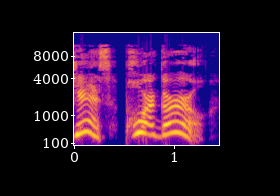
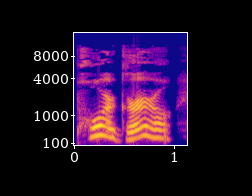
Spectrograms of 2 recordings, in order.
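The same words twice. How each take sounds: First: Put-on "Yes, poor girl" drawn out slow and higher, as a firm answer; emphatic confirmation. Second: Mildly mocked-up querying retort; questioning echo. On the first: Husband answers wife's doubt, insisting slowly on "poor girl". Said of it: "He says, "Yes, poor girl". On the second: Wife echoes husband's words about the girl, questioning. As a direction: repeat "Poor girl" back as a doubting question. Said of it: "And she's like".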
